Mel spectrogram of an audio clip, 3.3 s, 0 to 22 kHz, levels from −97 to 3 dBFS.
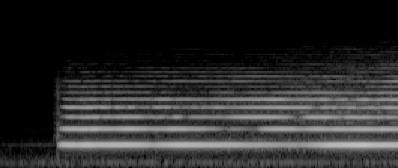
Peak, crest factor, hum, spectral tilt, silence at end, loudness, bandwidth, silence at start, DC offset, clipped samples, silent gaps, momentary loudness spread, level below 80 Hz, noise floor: -18 dBFS; 12 dB; none; -4 dB/octave; 0 s; -30 LUFS; 5.2 kHz; 0.45 s; under 0.1%; under 0.1%; none; 6 LU; -78 dBFS; -55 dBFS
